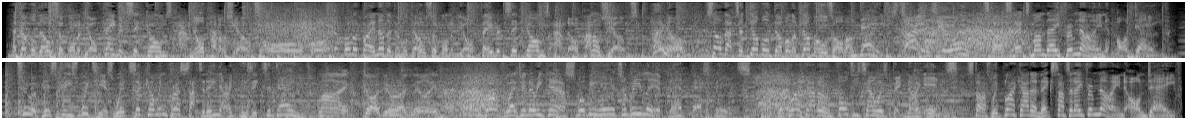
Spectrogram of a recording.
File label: Promo Comedy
